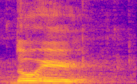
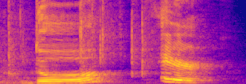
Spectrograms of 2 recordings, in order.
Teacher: Eu não tenho semivogais aqui. Eu tenho o som do O e do E. Ó, doer. Eu tenho um encontro vocal. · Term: hiato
